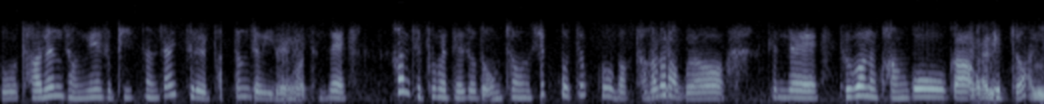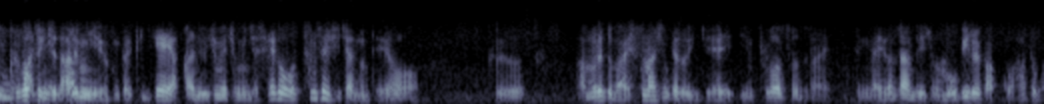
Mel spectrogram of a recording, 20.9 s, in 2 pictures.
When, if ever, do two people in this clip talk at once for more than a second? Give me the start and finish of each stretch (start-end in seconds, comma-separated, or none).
9.6-11.2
